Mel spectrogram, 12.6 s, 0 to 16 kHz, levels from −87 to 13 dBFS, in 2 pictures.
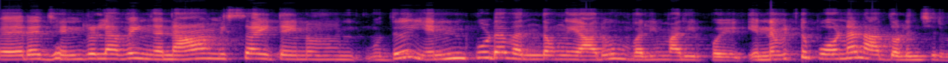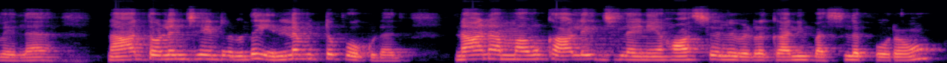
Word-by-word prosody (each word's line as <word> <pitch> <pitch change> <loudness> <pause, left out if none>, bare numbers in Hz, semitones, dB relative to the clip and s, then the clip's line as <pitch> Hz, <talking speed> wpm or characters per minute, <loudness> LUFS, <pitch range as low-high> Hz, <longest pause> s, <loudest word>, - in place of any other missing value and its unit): வேற 225 +2 +4 0.2
ஜெனரலாவே 270 +2 +2
இங்க 245 -3 +2
நான் 275 +4 +4
மிஸ் 275 +2 -4
ஆயிட்டேன்னோம்ன்னு 230 -4 -1
போது, 205 +7 0 0.2
என் 265 +6 +3
கூட 330 0 +3
வந்தவங்க 235 -1 -1
யாரும் 245 +6 +1
வழிமாறி 210 0 0
போய் 190 -1 0 0.2
என்ன 210 +2 +1
விட்டு 270 +6 -2
போனா 265 +4 +4
நான் 250 -2 +2
தொலஞ்சுருவேன்ல. 205 -5 -2 0.5
நான் 220 +3 +1
தொலைஞ்சென்றது 240 -1 -1
என்ன 220 +5 -1
விட்டு 260 +1 -3
போக்கூடாது. 165 -6 -4 0.4
நானும் 250 +3 +3
அம்மாவும் 240 0 0
காலேஜ்ல 230 -1 -1
என்னைய 200 0 -3
ஹாஸ்டல்ல 210 +1 +1
விட்றதுகாண்டி 190 +1 0
பஸ்ல 175 +4 -1
போறோம். 185 +7 -1
230 Hz, 145 wpm, -14 LUFS, 205-255 Hz, 0.5 s, வேற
